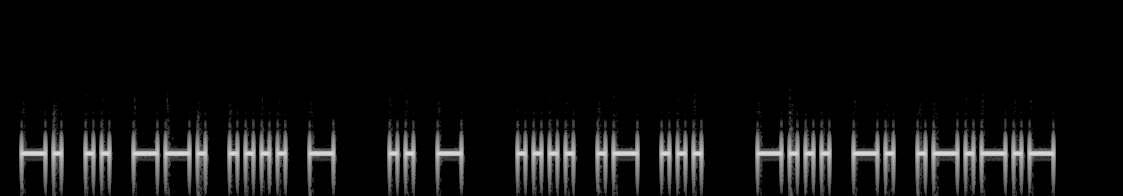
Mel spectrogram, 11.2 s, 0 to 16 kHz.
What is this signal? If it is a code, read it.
Morse code, heard as a keyed tone, about 15 wpm, 700 Hz. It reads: NIGHT IT HAS BN.
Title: Sentences from Top 300 Words and Abbreviations 15wpm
